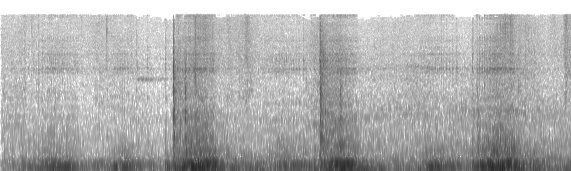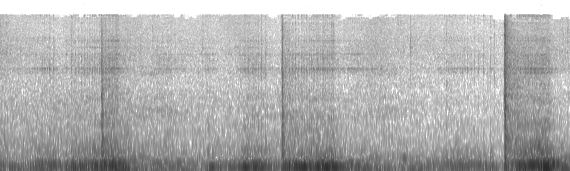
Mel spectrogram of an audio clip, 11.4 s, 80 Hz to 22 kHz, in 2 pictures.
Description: IPS 121 makes grinding noises and a loud clank when reversing directions.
